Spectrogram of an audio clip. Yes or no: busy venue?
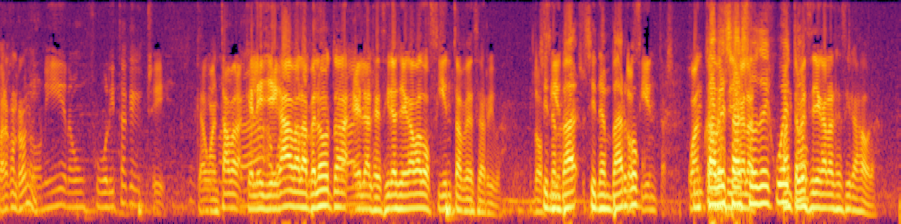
yes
